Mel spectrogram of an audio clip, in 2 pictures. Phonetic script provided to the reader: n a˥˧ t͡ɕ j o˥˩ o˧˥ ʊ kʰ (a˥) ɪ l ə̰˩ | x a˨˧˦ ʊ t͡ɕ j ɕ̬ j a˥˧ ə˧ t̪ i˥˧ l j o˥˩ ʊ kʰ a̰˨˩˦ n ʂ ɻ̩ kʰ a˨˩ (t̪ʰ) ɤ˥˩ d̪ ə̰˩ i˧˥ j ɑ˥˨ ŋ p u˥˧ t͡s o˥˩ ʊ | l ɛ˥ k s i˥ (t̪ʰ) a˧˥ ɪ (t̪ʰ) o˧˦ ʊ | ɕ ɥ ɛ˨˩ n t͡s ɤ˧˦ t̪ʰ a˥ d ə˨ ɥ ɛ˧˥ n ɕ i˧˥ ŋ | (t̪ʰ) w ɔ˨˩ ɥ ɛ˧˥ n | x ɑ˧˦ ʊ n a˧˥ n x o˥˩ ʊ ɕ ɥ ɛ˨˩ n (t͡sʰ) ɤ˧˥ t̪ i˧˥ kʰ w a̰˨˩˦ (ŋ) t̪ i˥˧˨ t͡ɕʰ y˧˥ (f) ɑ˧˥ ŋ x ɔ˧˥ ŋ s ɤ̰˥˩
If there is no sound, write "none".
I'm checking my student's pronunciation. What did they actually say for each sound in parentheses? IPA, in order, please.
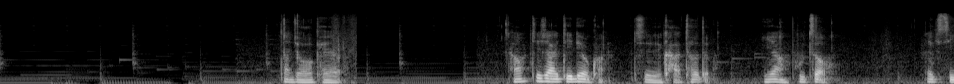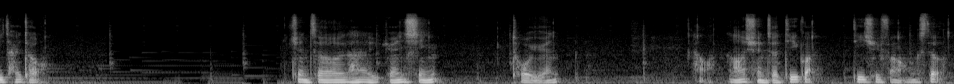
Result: e˥, t̪ʰ, t̪ʰ, t̪ʰ, t̪ʰ, t͡s, n, f

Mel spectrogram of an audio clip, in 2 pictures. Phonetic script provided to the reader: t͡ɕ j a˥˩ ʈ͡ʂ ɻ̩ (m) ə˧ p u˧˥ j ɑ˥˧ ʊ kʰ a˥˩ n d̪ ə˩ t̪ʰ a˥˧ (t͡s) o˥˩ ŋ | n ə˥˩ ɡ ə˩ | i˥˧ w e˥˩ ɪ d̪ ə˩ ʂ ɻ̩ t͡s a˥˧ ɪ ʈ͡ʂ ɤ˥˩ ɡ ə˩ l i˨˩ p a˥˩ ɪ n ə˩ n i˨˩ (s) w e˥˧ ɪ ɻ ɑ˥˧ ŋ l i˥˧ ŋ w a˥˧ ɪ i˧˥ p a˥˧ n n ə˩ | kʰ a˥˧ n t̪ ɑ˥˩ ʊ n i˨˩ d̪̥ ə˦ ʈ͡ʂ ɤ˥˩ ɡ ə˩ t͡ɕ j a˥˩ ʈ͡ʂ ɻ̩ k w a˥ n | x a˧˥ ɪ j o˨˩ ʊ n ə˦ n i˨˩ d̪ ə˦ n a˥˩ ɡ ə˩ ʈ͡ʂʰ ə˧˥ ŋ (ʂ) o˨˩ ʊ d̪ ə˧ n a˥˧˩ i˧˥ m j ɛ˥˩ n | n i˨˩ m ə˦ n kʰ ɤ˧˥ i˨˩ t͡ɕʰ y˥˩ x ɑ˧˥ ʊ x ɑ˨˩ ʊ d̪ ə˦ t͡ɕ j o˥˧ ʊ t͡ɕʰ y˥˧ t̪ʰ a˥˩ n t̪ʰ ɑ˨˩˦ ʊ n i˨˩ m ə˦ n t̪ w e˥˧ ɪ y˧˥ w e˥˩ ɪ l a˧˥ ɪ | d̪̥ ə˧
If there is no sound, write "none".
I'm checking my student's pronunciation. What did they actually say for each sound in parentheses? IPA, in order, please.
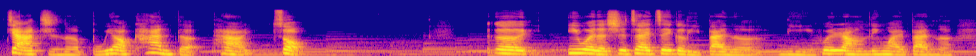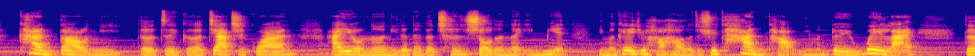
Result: n, t͡s, x, ʂ

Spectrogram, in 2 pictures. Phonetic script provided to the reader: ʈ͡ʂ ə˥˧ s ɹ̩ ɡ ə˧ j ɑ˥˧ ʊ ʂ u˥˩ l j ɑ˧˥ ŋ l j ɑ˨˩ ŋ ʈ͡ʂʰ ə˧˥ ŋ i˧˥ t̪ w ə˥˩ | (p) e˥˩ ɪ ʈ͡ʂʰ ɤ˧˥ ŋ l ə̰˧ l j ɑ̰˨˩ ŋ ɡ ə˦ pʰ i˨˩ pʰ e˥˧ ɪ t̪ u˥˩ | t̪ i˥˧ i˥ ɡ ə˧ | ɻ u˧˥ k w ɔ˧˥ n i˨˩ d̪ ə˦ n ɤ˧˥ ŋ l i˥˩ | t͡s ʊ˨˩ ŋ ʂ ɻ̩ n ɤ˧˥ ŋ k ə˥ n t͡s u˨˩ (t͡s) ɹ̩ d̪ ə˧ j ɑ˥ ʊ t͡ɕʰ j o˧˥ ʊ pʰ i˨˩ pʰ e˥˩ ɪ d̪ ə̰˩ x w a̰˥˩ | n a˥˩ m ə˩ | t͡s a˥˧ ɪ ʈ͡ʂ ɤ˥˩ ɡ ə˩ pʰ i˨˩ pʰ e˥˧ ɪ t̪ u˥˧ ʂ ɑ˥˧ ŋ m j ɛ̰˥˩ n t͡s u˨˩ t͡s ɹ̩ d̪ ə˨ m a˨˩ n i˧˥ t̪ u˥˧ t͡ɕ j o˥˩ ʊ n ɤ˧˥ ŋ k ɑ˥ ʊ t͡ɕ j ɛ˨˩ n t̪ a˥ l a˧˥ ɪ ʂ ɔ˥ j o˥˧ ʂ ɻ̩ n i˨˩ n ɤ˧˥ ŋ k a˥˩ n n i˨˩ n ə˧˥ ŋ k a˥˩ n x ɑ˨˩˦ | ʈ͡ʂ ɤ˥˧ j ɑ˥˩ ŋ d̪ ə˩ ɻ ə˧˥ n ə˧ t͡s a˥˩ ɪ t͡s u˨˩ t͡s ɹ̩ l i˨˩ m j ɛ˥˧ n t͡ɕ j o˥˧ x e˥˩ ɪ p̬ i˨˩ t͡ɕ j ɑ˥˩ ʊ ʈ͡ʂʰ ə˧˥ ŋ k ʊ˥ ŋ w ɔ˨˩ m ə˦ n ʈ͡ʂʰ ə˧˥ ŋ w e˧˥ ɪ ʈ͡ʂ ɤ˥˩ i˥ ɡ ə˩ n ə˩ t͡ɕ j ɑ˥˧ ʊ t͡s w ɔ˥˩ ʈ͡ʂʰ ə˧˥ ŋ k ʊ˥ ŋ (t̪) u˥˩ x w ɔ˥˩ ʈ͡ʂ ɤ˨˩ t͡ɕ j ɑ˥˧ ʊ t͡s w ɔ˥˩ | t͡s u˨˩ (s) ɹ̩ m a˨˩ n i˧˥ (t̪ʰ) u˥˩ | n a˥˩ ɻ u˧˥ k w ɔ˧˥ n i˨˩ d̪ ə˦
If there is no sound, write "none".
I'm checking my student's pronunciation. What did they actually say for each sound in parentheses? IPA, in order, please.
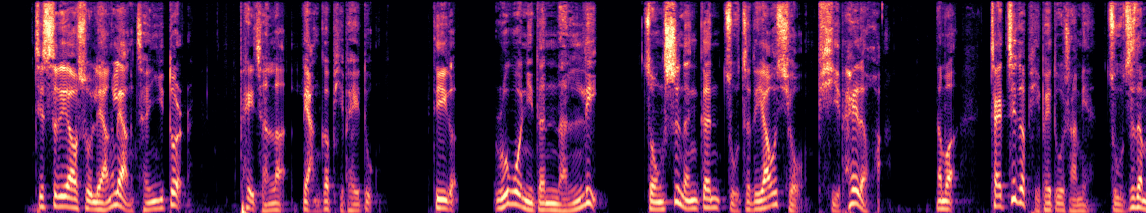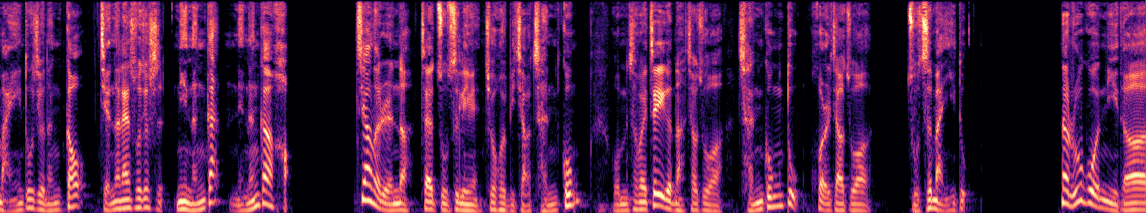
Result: pʰ, t͡s, t̪, t͡s, t̪

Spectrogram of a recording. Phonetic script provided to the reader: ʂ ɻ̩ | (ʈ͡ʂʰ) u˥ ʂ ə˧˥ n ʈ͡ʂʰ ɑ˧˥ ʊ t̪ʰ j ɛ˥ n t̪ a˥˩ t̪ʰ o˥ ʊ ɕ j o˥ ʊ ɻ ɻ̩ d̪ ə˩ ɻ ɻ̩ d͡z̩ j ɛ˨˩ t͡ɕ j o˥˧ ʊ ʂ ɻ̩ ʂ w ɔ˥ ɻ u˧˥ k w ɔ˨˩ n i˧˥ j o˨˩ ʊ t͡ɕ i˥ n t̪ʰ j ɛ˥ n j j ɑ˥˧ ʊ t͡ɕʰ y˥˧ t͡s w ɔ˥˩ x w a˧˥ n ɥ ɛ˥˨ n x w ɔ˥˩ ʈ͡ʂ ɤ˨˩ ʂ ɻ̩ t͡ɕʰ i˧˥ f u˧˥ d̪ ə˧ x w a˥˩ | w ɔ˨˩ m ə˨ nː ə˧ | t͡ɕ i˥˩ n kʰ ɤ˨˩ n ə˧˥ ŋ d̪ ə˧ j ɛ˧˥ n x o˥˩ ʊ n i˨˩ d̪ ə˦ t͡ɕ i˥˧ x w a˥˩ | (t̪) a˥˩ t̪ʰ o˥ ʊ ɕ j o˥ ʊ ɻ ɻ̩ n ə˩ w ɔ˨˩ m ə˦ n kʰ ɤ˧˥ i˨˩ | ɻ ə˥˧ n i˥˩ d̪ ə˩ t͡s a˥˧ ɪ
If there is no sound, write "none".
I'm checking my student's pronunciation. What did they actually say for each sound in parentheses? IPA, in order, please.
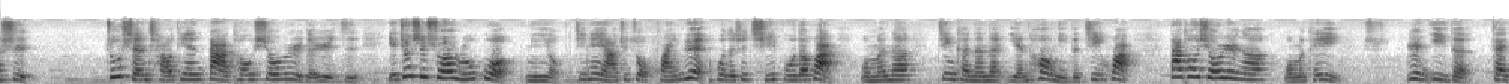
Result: ʈ͡ʂ, t̪

